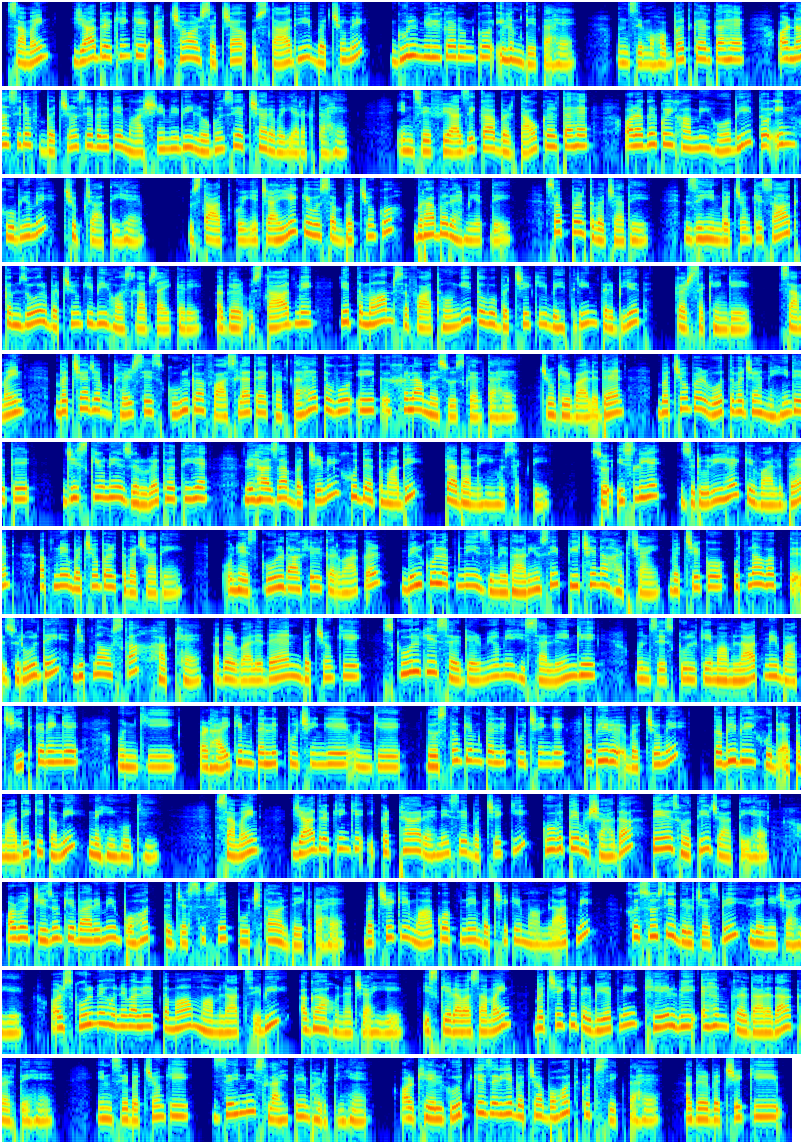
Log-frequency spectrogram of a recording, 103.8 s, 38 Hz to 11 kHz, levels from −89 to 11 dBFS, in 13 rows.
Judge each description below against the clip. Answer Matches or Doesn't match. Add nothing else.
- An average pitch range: Doesn't match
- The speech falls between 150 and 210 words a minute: Matches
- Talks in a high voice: Matches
